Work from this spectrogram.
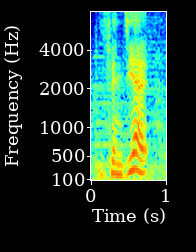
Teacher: creates a Z sound between the words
